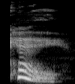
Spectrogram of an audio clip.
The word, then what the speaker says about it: quai: or rather tomato tomat i will be pronouncing it in the french way during this episode there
